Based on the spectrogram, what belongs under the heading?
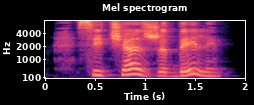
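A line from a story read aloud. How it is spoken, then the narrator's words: Stern tone. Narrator (Russian): строгим тоном ответила Анна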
